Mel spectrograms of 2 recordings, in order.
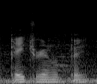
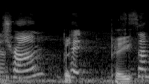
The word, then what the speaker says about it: Patreon: Right, but have you tried the, how do you pronounce it? Patreon, you know. I have no idea. Patron? P-A-T-R, yeah. Patreon.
